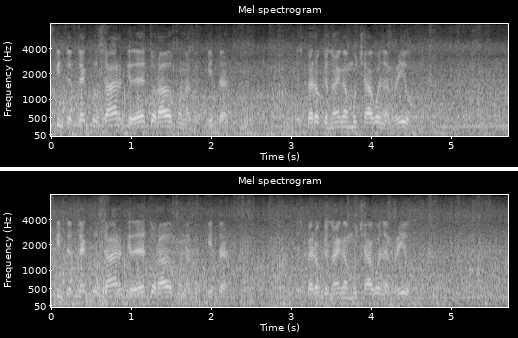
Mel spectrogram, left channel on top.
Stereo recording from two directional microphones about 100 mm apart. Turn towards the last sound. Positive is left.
turn(degrees=40)  # may be behind; listen again after turning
